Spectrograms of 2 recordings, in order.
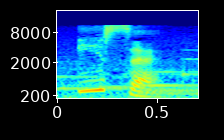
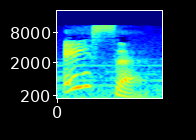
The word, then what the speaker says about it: Aset: But in ancient Egyptian, it's pronounced closer to Iset or Aset.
